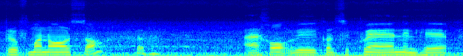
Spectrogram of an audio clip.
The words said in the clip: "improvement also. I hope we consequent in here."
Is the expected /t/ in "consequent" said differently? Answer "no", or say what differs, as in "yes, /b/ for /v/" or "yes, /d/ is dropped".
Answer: yes, /t/ is dropped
